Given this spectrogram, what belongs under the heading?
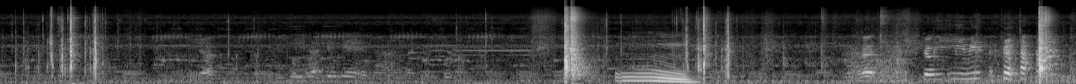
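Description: A Dcobra M416 toy blaster fires at geckos in a few sharp, snappy cracks spread across the scene, with rustling and a brief whooshing creak in between, while a person talks nearby.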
